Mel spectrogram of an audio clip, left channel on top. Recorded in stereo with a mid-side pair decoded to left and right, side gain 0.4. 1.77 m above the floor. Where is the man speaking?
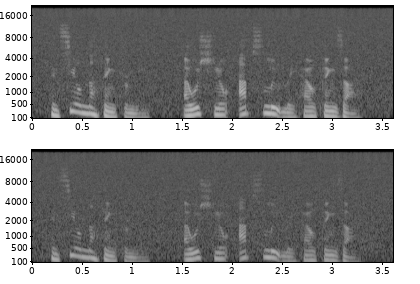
40° left; by 3.4 s 45° left.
